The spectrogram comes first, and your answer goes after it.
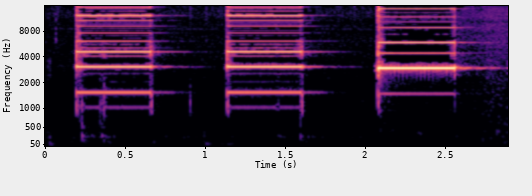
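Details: Smoke detector pushed to test after cleaning and fitting a fresh battery: three loud, shrill alarm beeps in an even pattern, working normally.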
